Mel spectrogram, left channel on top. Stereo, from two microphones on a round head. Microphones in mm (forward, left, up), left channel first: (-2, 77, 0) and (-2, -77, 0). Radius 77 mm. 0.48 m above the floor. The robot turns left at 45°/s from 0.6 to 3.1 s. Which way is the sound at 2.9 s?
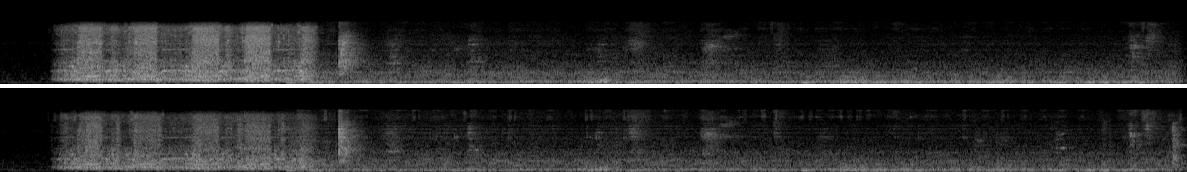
40° right (ahead or behind).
